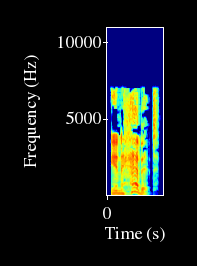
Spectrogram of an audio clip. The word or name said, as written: inhabit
